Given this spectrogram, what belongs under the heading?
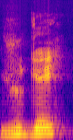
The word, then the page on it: juguet: Provençal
